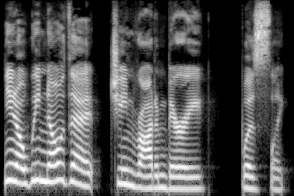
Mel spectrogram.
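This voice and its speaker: Hoarse, animated woman podcast co-host. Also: moderate pace, dry recording, studio quality. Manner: animated, swearing, fillers, jumps high when excited. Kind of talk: casual chat.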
